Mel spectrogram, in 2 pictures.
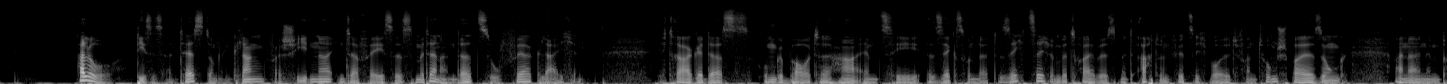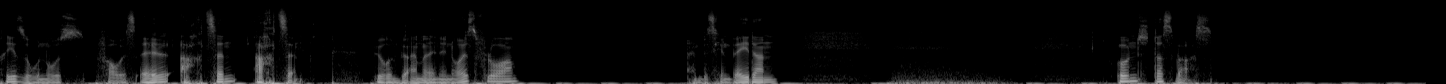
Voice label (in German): HMC660MK2 an VSL1818; MHC660MK2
